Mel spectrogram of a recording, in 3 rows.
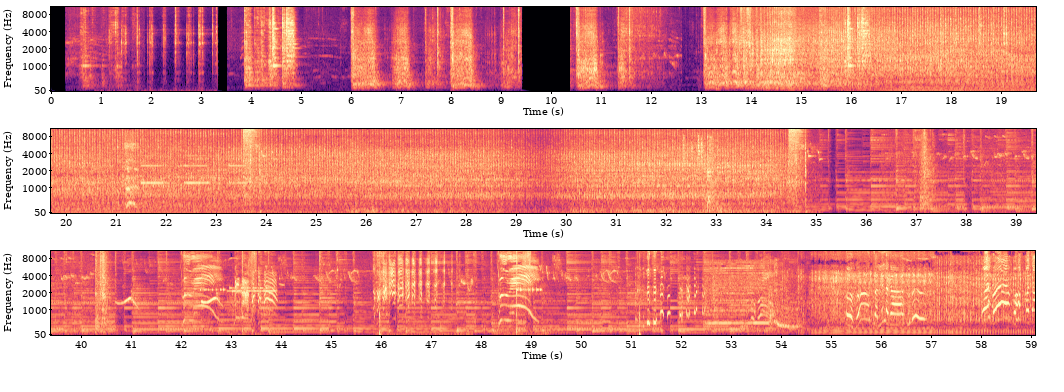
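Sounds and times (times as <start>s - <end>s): small motor running: 13.2s - 35.0s, 51.4s - 59.0s
guitar music: 34.6s - 57.2s.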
